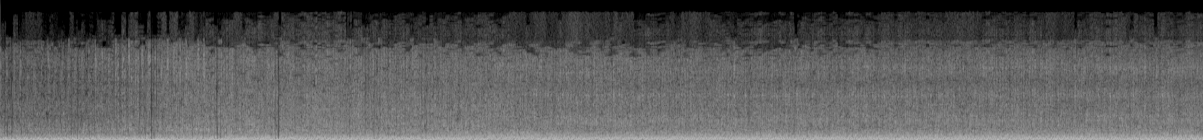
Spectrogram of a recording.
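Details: MTD snow blower small single-cylinder engine, owner-reported governor issues, after governor spring repositioned and high-speed adjusted: steady buzzing after a brief settle, no surging or hunting; runs smooth and even, normal running.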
